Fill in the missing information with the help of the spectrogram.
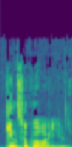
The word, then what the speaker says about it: Kintsukuroi: Est-ce que j'ai bien prononcé le titre de ton EP? – C'est ça, tout à fait. Ça se prononce Kintsu Kuroi.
